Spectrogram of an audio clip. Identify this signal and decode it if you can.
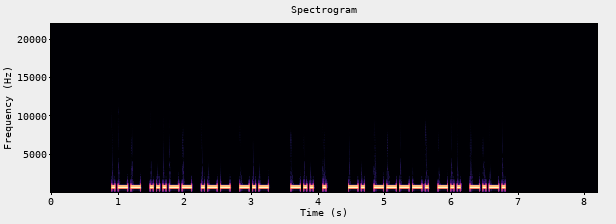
Morse code, heard as a keyed tone, about 25 wpm, 700 Hz. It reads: W3WK DE N9DC
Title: USA Callsign DE Callsign - 4 Characters - 25wpm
